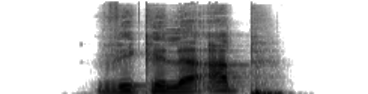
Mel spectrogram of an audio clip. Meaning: inflection of abwickeln: 1. first-person singular present 2. first/third-person singular subjunctive I 3. singular imperative
- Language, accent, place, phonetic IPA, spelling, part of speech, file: German, Germany, Berlin, [ˌvɪkələ ˈap], wickele ab, verb, De-wickele ab.ogg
